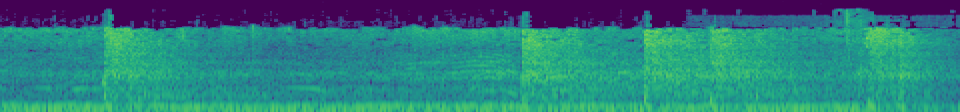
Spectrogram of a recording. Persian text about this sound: در مقابل این شلیک گاز اشکاور مردم هم شروع کردن به شعار دادن و ازدحام معترضان که در هول و هوش پل خواجو و به زاینده رود بودن بیشتر شد.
